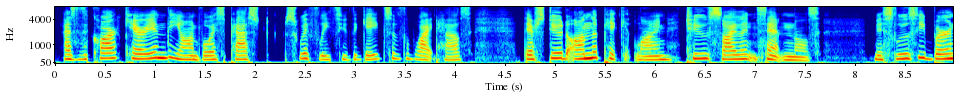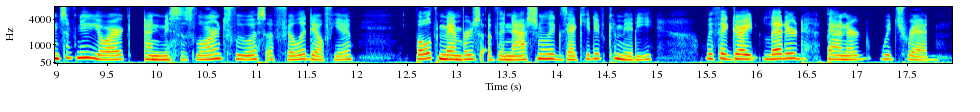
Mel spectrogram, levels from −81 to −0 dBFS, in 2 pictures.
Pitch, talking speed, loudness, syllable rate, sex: 225 Hz, 165 wpm, -17 LUFS, 5.5 syllables/s, female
